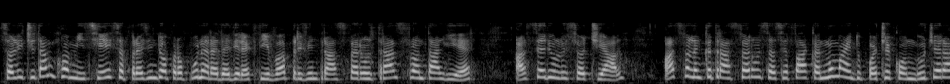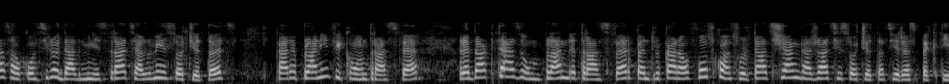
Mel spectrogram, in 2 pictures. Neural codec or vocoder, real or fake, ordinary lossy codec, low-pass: codec, 16 kHz, 4.8 kbps, FACodec; fake; none; 7.2 kHz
